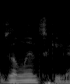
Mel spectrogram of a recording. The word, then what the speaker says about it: Zelensky: He's getting impeached over a conversation that apparently the president had with President Volodymyr Zelensky.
